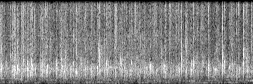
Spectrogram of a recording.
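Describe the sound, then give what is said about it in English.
Steady, loud audience applause at a comedy show as comedian April Richardson is introduced, dense clapping with scattered cheers and whoops rising from the crowd throughout, sustained without pause for several seconds. “Ladies and gentlemen, let's hear it right now for April Richardson. Give it up for April.”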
